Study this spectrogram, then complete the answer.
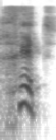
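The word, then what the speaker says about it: חֵית: La letra Het es una letra muy importante porque se confunde con la Hei tanto en pronunciación como en su escritura. La Het es idéntica a la J española en sonido.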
